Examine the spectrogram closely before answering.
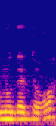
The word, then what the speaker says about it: NUDETOR: Não, e eu nunca entendi porque o Nudetor, né? Essa é a pronúncia.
